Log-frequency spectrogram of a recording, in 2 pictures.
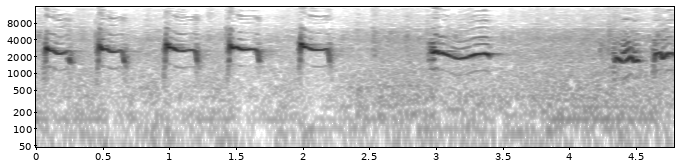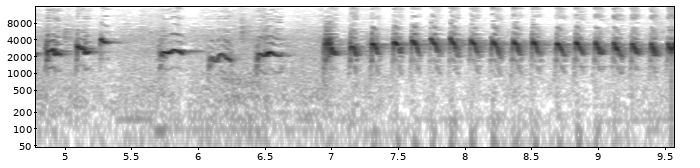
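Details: Female cream-vented bulbul calling, a recording meant to lure birds in forest: sharp down-slurred notes repeated every half second, jumbled wavering phrases, then a fast even train of about seventeen clipped notes.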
